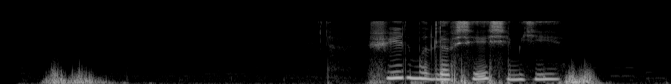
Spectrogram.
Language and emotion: Russian, sad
